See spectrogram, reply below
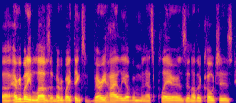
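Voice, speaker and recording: A man's voice: mid-range voice, fast. Male sports talk co-host, casual and rambling. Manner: rambling, many fillers and restarts.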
